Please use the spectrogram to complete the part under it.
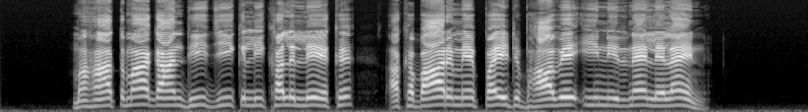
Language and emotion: Maithili, neutral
